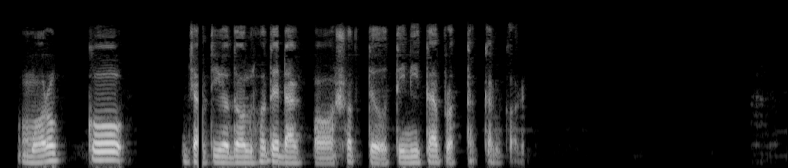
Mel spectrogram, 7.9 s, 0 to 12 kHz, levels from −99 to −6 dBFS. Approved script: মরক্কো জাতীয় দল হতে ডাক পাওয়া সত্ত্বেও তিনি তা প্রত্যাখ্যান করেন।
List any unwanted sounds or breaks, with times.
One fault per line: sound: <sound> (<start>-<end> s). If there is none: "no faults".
sound: dropout (2.0-2.0 s)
